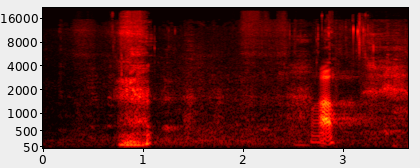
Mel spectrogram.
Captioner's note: chuckling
